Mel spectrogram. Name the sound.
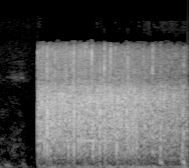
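applause sound effect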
